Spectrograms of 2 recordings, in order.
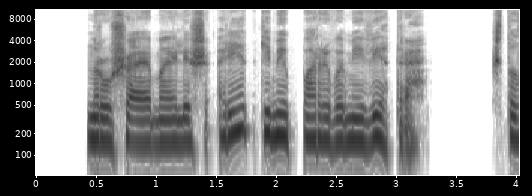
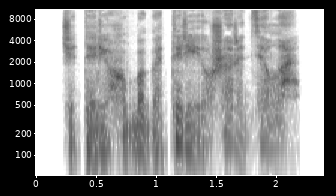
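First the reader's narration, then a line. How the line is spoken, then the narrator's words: Old woman whispering. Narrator (Russian): прошептала старая Грета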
